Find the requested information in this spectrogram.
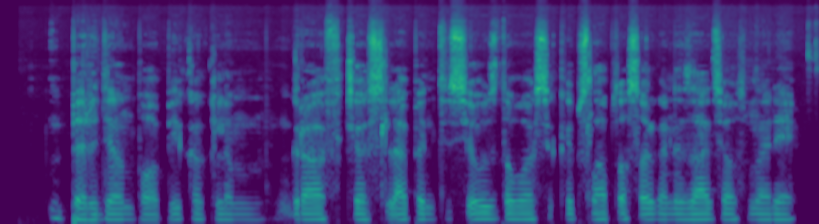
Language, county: Lithuanian, Kaunas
